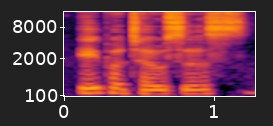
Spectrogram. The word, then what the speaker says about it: apoptosis: initiate what's called apoptosis a p o p t o s i s all right and apoptosis sometimes pronounced apotosis sometimes the p is considered silent it just depends on who you talk to um but this is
